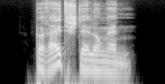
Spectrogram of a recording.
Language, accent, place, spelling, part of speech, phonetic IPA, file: German, Germany, Berlin, Bereitstellungen, noun, [bəˈʁaɪ̯tˌʃtɛlʊŋən], De-Bereitstellungen.ogg
- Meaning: plural of Bereitstellung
